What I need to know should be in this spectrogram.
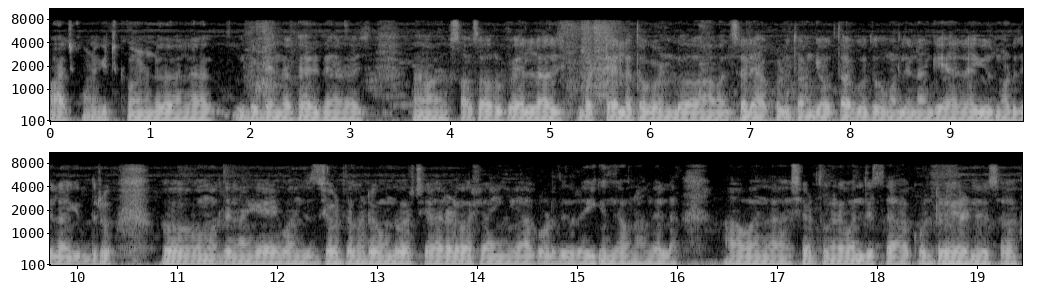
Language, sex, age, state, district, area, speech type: Kannada, male, 18-30, Karnataka, Uttara Kannada, rural, spontaneous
